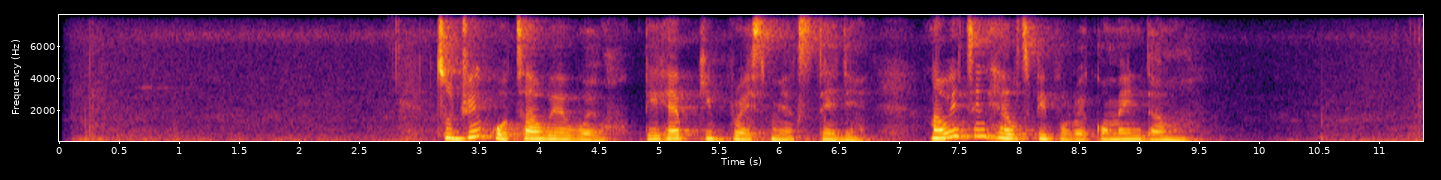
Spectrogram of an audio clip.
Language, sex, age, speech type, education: Nigerian Pidgin, female, 30-45, spontaneous, tertiary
